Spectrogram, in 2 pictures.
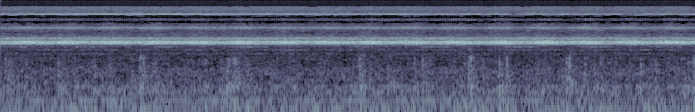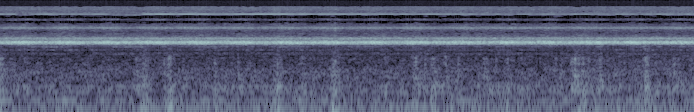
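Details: Lake Arrowhead, California, crickets: one sustained piercing trill at a fixed pitch, unchanging from start to end, with faint overtones above and low murmuring background noise with light taps.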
